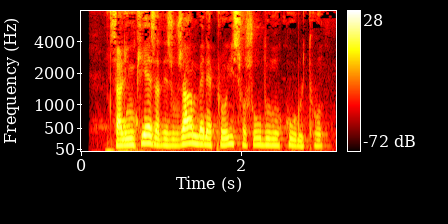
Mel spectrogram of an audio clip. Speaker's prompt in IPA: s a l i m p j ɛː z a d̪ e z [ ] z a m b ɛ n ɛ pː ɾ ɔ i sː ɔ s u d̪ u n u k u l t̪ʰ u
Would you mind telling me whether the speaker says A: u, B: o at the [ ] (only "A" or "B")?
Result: A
